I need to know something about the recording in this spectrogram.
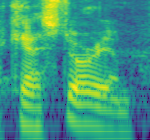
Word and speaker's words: castoreum: Yeah, castoreum.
